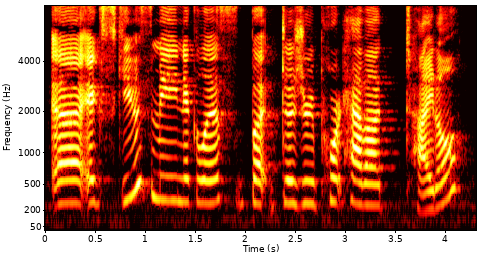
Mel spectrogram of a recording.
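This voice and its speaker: A woman's voice: high-pitched, measured pace, pushed and bright, pitched above the performer's own voice. A woman voicing a prim, strict but encouraging woman schoolteacher in a children's storybook, with formal, firm classroom address. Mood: politely interrupting.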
